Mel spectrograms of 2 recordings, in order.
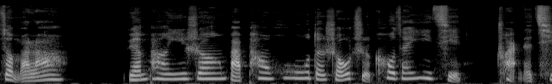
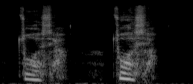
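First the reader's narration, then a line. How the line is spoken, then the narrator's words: Breathless. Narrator (Chinese): 圆胖医生又气喘吁吁地说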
